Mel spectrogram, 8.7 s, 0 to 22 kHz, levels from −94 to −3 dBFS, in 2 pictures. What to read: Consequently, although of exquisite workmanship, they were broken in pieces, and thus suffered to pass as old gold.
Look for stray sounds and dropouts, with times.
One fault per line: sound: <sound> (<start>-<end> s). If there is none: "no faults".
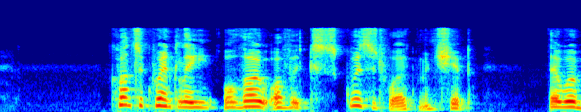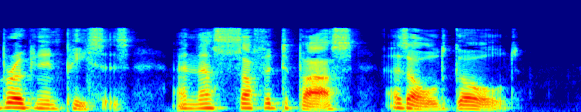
no faults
